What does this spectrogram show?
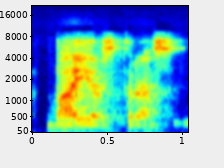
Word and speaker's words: Weierstrass: Weierstrass. La W se pronuncia como V corta en alemán.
